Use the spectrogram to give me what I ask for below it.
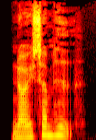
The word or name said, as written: nøjsomhed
